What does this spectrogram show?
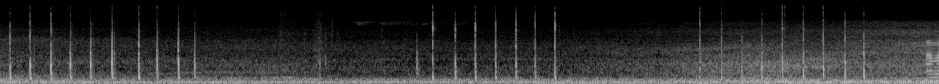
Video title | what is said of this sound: พาไปซื้อทุเรียน มาขาย/เศรษฐี ไม่มีนาย EP.443 | เสียงลงธรรมดาครับประมาณนี้นะครับเสียงก็ผมคัดเป็นเสียงลงนะครับเสียงมันยังไม่ค่อยหลวม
